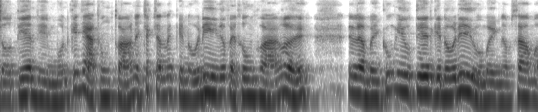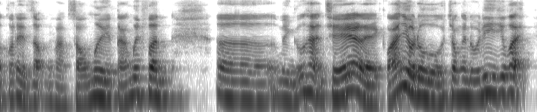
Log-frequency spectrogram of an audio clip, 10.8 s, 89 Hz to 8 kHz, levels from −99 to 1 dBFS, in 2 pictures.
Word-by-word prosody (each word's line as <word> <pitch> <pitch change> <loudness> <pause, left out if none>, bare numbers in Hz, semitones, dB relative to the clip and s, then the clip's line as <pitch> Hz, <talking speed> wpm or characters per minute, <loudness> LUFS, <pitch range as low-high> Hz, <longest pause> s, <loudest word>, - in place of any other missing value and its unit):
đầu 145 -2 -3
tiên 170 +2 +3
thì 155 -1 -1
muốn 140 +1 -2
cái 215 - -4
nhà 225 - +2
thông 160 0 -1
thoáng 150 0 -1
thì 180 - -3
chắc - - -7
chắn 175 -1 -2
nà 180 - -4
cái 165 -3 -2
nối 155 0 -1
đi 185 0 +4
nó 180 - -1
phải 170 -3 -1
thông 170 -1 +2
thoáng 165 +2 0
rồi 180 - +4
ấy. 165 +3 +1 0.4
Nên 190 - -2
là 175 - +6
mình 160 -1 0
cũng 210 +6 -5
ưu 205 -2 +1
tiên 190 -1 +6
cái 180 - +1
nối 170 0 +3
đi 200 0 +4
của 155 - -1
mình 145 0 -2
làm 135 0 -5
sao 160 +2 0
mà 150 -3 -5
có 150 +2 -8
thể 155 -4 -3
rộng 135 0 -7
khoảng 120 -2 -9
60 130 +7 -1
đến 150 -1 -4
80 150 +6 -3
phân. 165 -3 +2 0.4
Ờ, 155 -4 -3 0.3
mình 150 -2 -6
cũng 175 - -5
hạn 185 -4 0
chế 160 +1 +3
để 135 -11 +4
quá - - +3
nhiều 235 -6 +5
đồ 160 -4 +2
ở 145 - -4
trong 170 +1 -1
cái 165 - 0
nối 155 0 -3
đi 185 0 0
như 185 - -1
vậy. 190 -1 +2
160 Hz, 330 wpm, -23 LUFS, 150-180 Hz, 0.4 s, là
